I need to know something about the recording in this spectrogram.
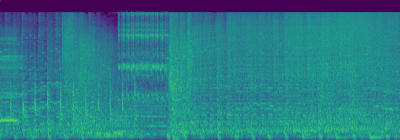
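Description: Cartoon soundtrack music with a fast, dense run of crashing, splintering sound effects for wooden floorboards being ripped through; the clatter gets thicker about three and a half seconds in.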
